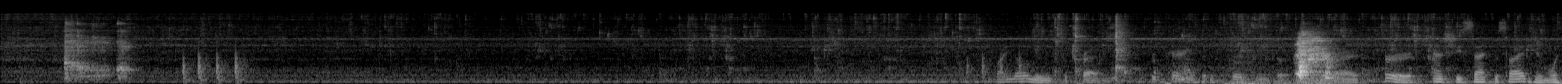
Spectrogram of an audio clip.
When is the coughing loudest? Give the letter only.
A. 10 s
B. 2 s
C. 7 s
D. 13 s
D.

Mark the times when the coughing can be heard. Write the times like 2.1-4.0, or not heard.
0.6-1.3, 12.2-13.3.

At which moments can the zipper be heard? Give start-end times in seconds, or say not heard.
not heard.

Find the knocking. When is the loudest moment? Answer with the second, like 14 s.
2 s.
